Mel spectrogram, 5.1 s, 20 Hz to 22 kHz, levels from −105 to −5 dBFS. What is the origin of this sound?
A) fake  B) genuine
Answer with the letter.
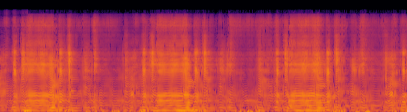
A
